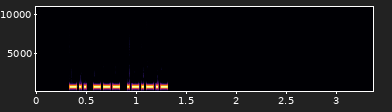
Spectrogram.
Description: Morse code, heard as a keyed tone, about 47 wpm, 700 Hz. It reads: DO.
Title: 4x Word-Spacing - Sentences from Top 100 Words - 50wpm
